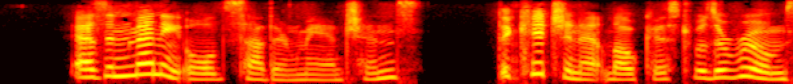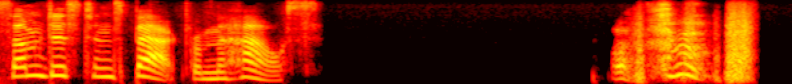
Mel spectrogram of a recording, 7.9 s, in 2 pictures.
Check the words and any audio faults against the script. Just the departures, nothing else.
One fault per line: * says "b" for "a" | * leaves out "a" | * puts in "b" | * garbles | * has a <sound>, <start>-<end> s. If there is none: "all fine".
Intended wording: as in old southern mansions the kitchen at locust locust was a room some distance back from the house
* puts in "many"
* leaves out "locust"
* has a sneeze, 6.9-7.8 s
